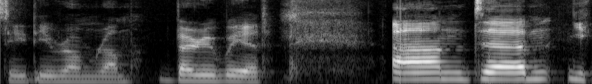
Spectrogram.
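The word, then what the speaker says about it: CD-ROM²: example it's called a CD ROM ROM there you go um I don't know why it's spelled CD ROM squared but it's pronounced CD ROM ROM very weird and um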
